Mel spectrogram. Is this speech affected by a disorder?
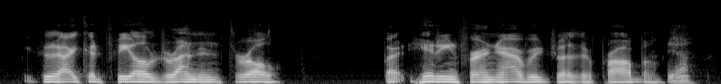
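Yes: ALS; diagnosed about two years ago.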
